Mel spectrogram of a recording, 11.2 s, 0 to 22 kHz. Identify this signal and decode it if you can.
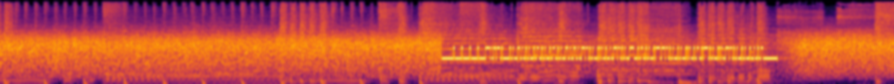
RTTY (75 baud, 850 Hz shift), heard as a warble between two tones, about 1700 Hz centre, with radio static. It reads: 02200 61 923 6236 12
